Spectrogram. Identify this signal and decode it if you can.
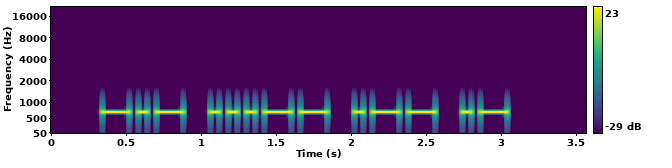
Morse code, heard as a keyed tone, about 20 wpm, 700 Hz. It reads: K3WA
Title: Call Signs Repeated 3x - 20wpm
